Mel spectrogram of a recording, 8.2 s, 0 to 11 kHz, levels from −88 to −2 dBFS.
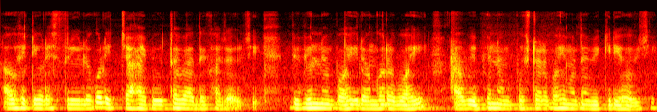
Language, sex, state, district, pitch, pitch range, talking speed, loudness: Odia, male, Odisha, Nuapada, 120 Hz, 115-125 Hz, 140 wpm, -15 LUFS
